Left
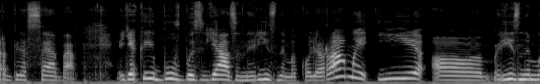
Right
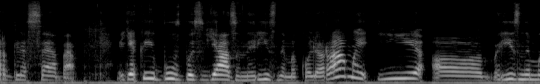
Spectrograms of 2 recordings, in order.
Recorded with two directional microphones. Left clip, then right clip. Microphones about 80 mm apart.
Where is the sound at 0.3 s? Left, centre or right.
Left.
